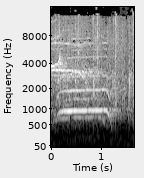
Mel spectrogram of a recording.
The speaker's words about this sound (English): Now I know I'm in church, right? So I know most of us would agree, absolutely, we got a hand clap, right? Absolutely, God matters.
